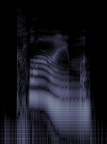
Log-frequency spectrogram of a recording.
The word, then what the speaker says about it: climb: Climb. climb – взбираться. Обратите внимание, в этом слове буковка B конечная не произносится.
